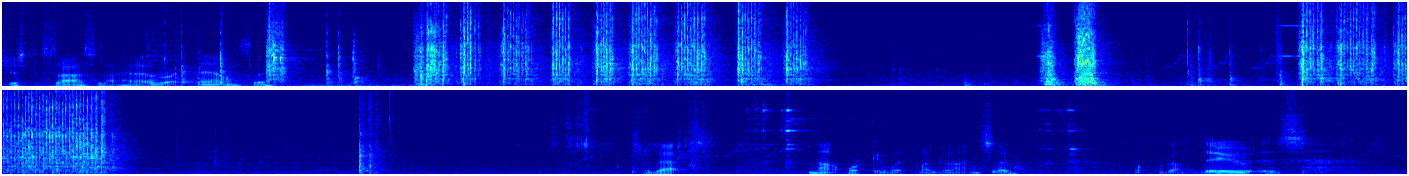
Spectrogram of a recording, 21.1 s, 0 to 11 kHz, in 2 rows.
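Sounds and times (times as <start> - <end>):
power wrench bursts: 3.1 - 6.3, 7.8 - 8.4, 9.6 - 11.6.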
